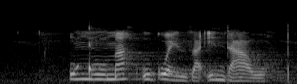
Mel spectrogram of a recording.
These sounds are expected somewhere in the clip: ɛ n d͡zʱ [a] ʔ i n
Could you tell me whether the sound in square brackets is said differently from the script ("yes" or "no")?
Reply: no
